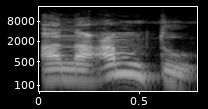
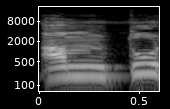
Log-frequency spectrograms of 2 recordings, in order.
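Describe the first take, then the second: First: The n is pronounced clearly without nasalization. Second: The n is hidden in a nasal sound. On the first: The speaker calls it right. "नाक में नहीं ले जाएँगे" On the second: The speaker calls it wrong. "अमतु नहीं पढ़ेंगे"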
